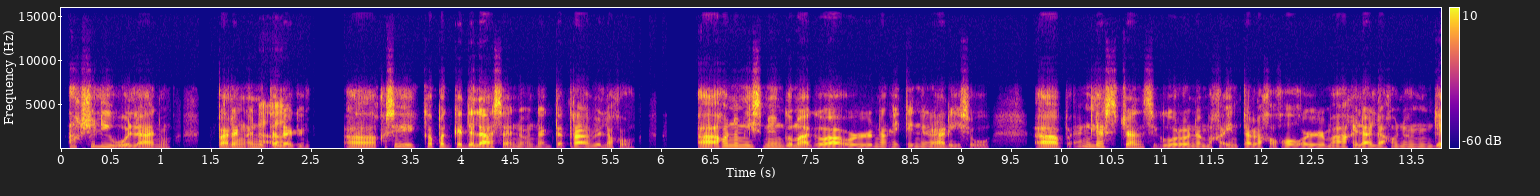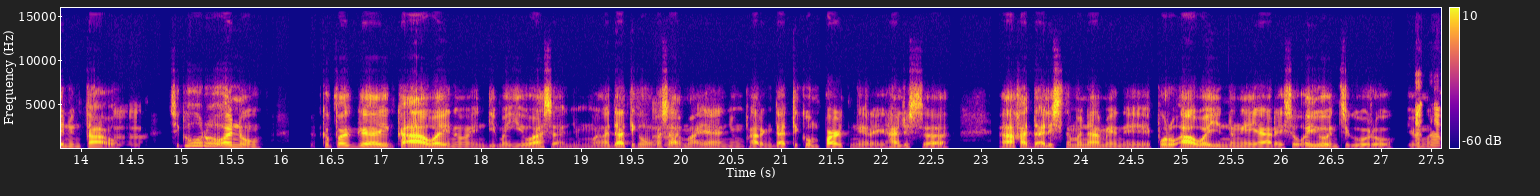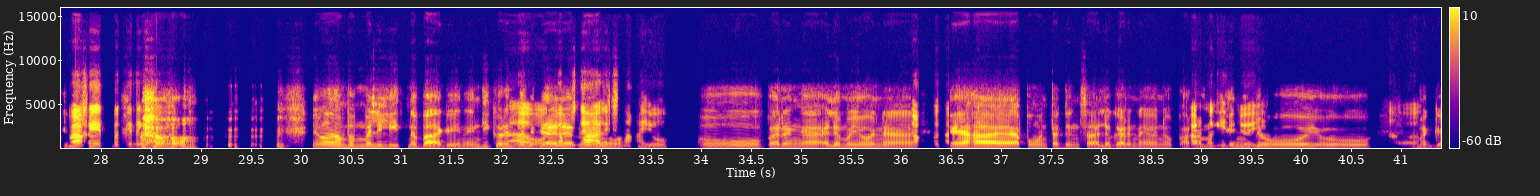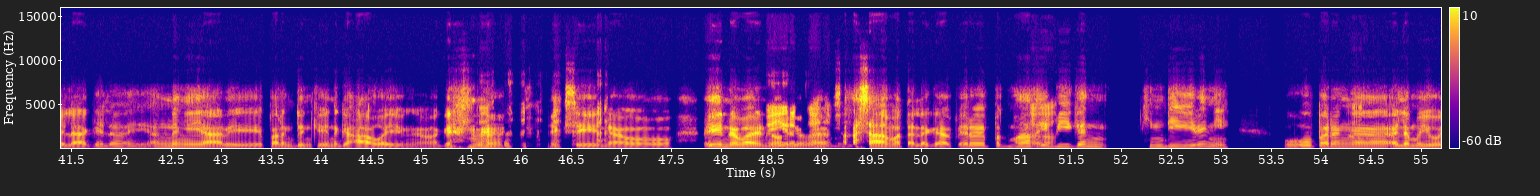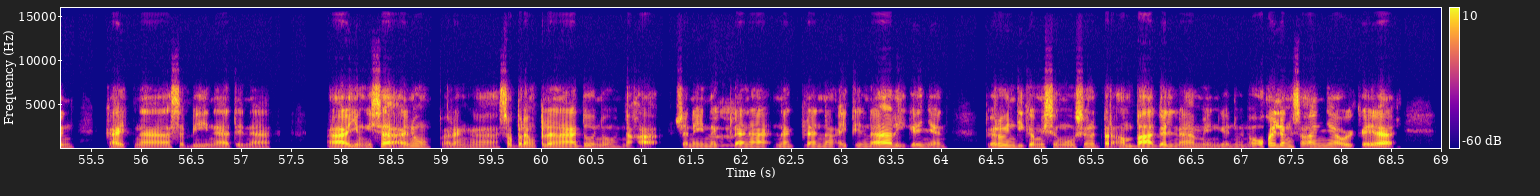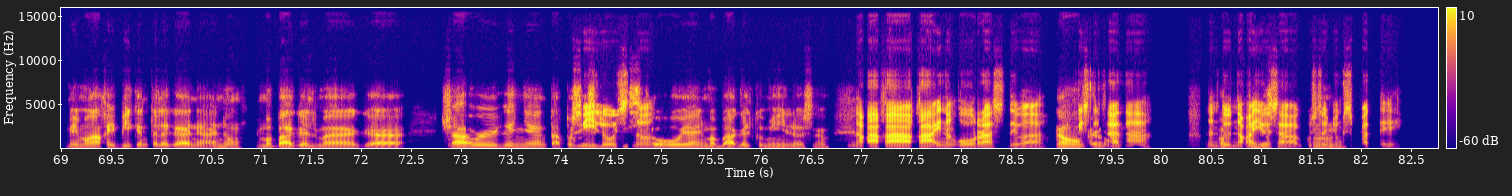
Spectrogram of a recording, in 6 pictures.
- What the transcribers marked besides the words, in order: chuckle; chuckle; chuckle; laughing while speaking: "mga ganun na eksena"; unintelligible speech; sniff
- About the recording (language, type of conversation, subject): Filipino, podcast, Ano ang mga naranasan mong hirap at saya noong nag-overnight ka sa homestay nila?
